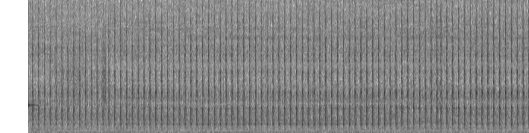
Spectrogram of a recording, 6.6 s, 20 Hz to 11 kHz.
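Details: Toyota 2JZ engine at idle: steady, fast metallic knocking runs evenly throughout, a clear internal engine knock of unknown origin.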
